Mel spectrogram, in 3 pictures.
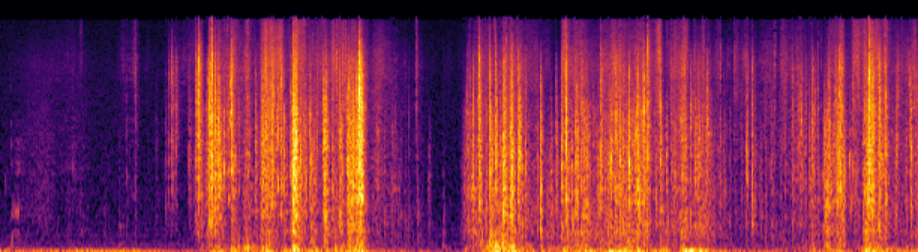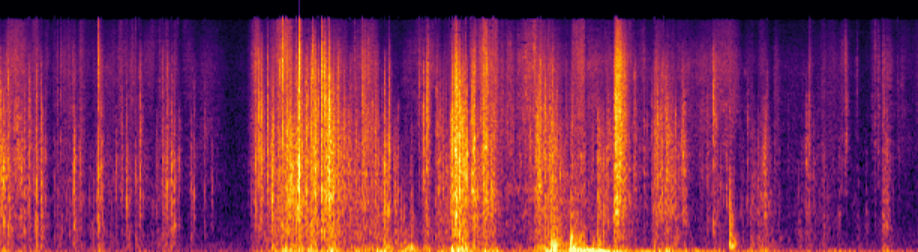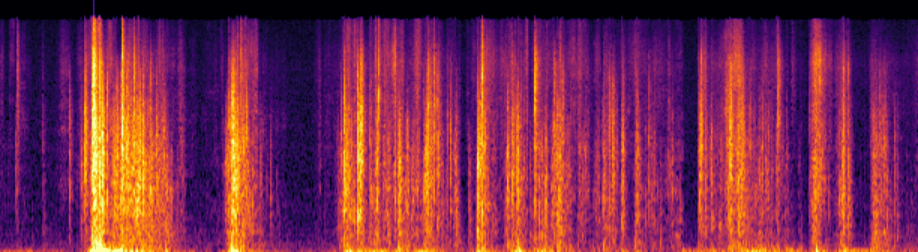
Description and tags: Playing with a map
Opening (or attempting to open) a map and find something on it.
Recorded for the visual novel, "The Pizza Delivery Boy Who Saved the World".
